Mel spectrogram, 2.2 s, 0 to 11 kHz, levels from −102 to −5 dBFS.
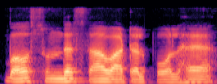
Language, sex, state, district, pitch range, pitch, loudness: Hindi, male, Jharkhand, Deoghar, 105-120 Hz, 110 Hz, -18 LUFS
